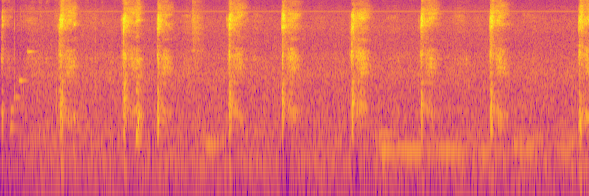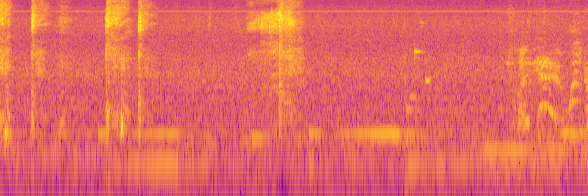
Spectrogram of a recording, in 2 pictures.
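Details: Child's coughing fit before a doctor visit: a run of about fifteen short, sharp coughs in quick succession, over steady background noise and faint game music.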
